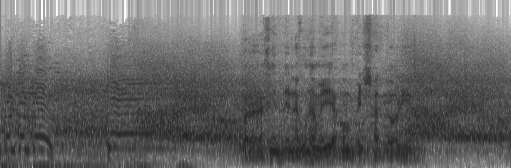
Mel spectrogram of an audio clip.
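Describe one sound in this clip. A huge stadium crowd roars and cheers loudly.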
